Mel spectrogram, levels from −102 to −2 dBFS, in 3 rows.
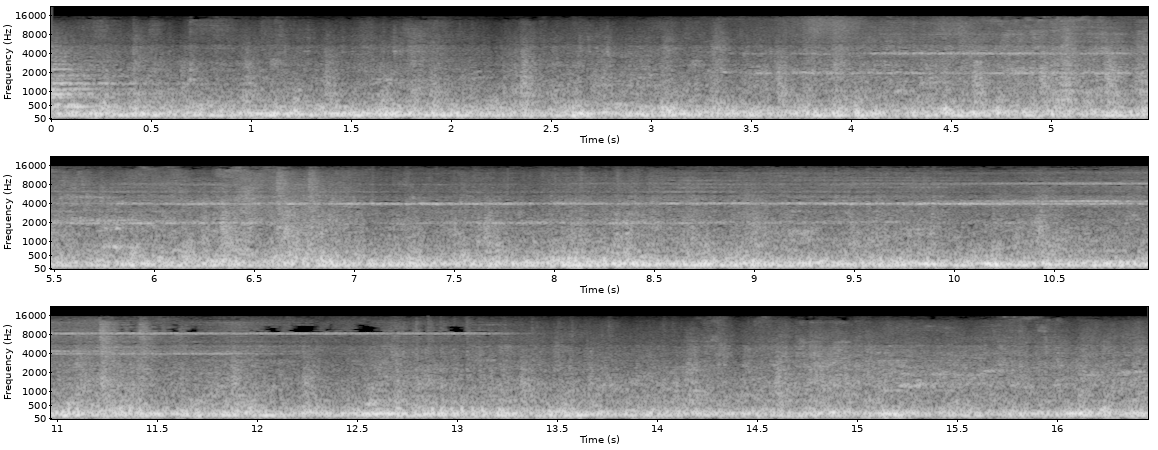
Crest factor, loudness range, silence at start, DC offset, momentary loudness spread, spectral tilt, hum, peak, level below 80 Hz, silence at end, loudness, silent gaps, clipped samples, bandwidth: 14 dB; 3 LU; 0 s; under 0.1%; 4 LU; -6 dB/octave; none; -4 dBFS; -42 dBFS; 0 s; -20 LUFS; none; under 0.1%; 15.5 kHz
